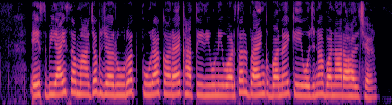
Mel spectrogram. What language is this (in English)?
Maithili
